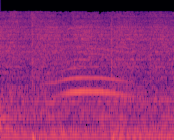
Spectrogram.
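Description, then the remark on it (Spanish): A single drawn-out meow, rising and falling in pitch, made by a human voice imitating a cat. It is clear over a steady low hum, with no other talking. “Usted no va al pecado y le hace, miau.”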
